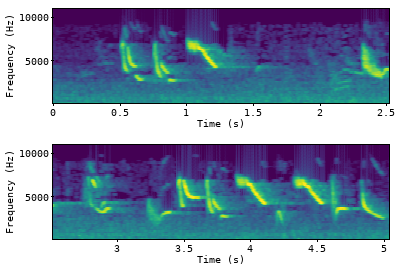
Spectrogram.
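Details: Singing black-throated canary, song style called 'giọng vip': clusters of piercing, high whistled notes with quick downward slurs, a brief pause near the middle, then a denser, louder burst of rapid twittering to the end.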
